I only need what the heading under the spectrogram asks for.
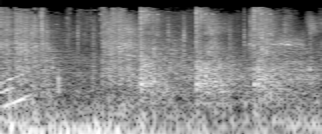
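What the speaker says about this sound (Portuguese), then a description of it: "Tô carregando a arma aqui pra dar um tiro concentrado pra matar com uma." A charged-up weapon shot in the action video game Control, heard as dense, loud gunfire bursts and booming impacts that run continuously and close up, with a thick crackling texture throughout.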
